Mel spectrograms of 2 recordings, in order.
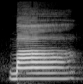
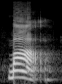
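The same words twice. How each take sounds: First: The pitch stays high and level. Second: The pitch falls sharply from high. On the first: It means mother. "we use the first tone" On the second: It means scold. "we use the fourth tone"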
